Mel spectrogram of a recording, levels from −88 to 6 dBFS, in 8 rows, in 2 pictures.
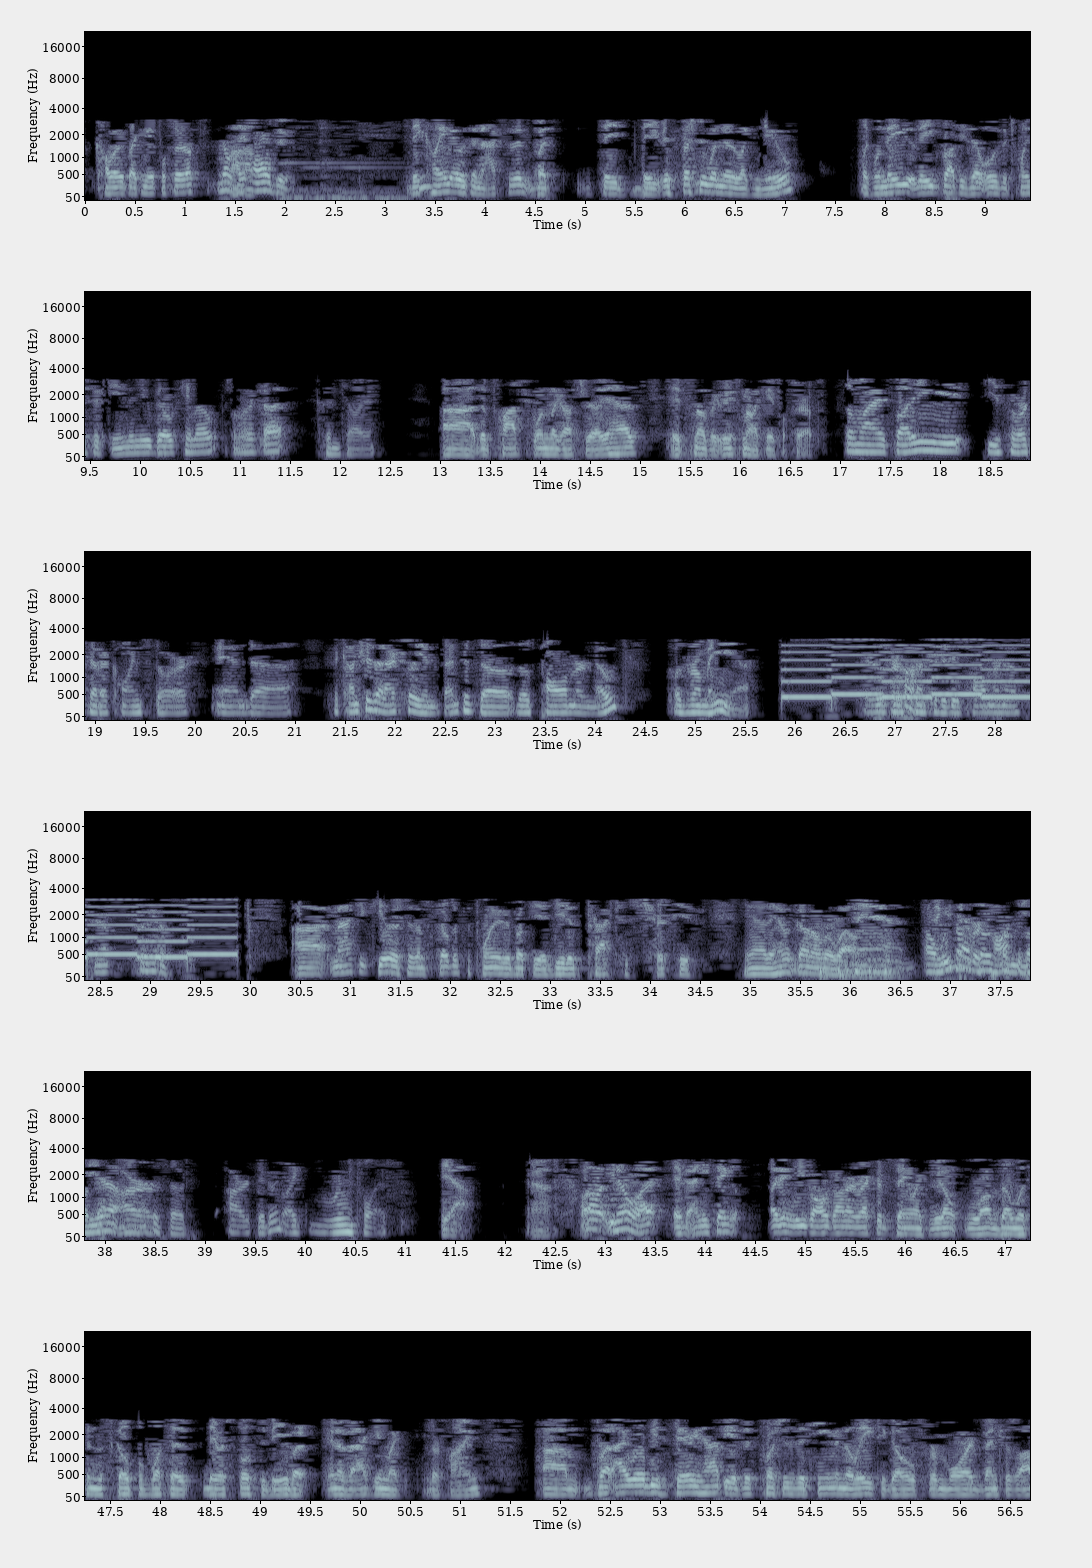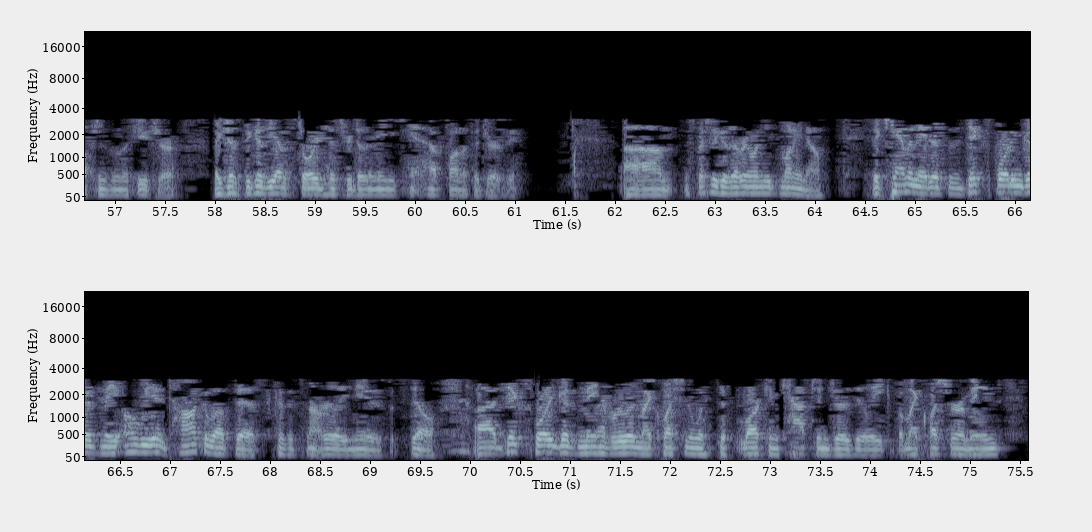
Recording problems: garbled, watery; badly; nothing above 3 kHz
distortion; slight; 6% of the sound clipped
doorbell; faint; from 2 to 3.5 s; peak 15 dB below the speech
siren; loud; from 26 to 30 s; peak 3 dB above the speech
door banging; noticeable; at 36 s; peak 4 dB below the speech

